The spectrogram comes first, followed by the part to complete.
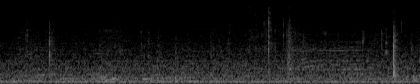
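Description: Steady low room hum with a few faint clicks and one sharper click near the end, from a plastic feeding syringe knocking against a toy poodle's plastic cone collar as the dog is syringe-fed.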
